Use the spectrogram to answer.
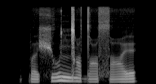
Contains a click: yes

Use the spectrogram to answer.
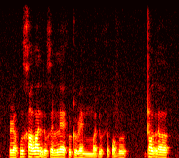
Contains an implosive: yes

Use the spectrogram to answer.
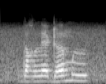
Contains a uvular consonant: yes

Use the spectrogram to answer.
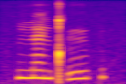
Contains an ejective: yes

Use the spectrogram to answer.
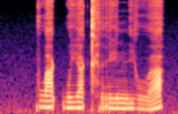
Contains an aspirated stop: yes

